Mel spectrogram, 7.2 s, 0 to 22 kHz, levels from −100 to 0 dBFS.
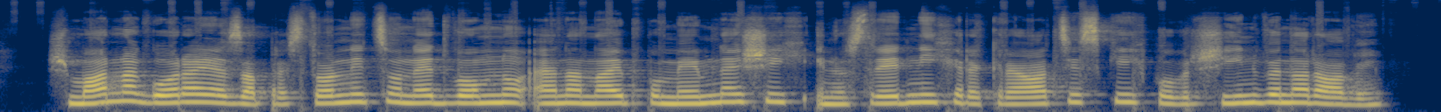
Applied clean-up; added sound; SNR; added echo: neural mask model Resemble Enhance denoiser.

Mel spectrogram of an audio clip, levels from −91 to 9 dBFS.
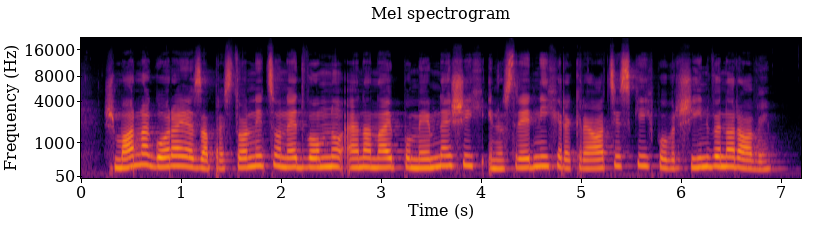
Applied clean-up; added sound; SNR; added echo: none; none; none; none.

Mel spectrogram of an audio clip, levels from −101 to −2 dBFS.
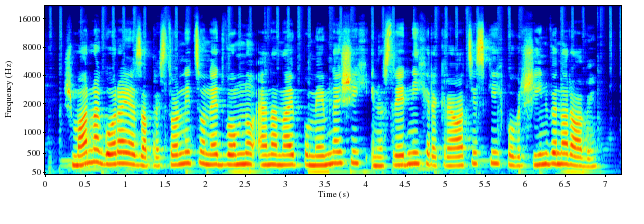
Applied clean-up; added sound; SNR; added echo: classical method log-MMSE.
